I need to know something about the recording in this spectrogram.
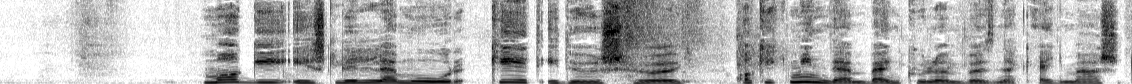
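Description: A middle-aged woman speaks sharply.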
